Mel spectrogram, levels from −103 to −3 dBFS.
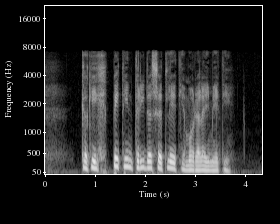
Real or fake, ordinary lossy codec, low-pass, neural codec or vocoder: real; MP3, 64 kbps; 7.2 kHz; none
